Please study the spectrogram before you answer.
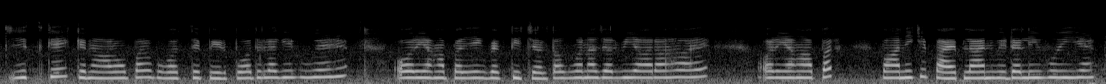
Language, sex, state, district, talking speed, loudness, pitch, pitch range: Hindi, female, Chhattisgarh, Balrampur, 180 wpm, -24 LUFS, 310 Hz, 295-320 Hz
